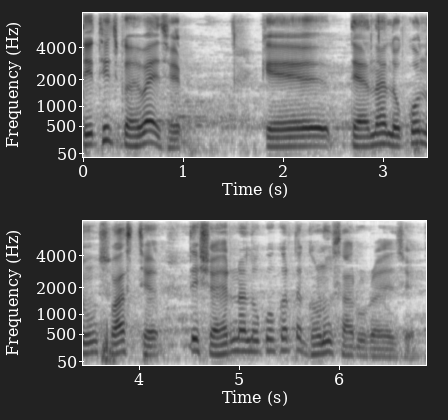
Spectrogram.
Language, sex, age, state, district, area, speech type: Gujarati, male, 18-30, Gujarat, Valsad, rural, spontaneous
